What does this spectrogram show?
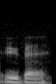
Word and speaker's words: Ubirr: Says pronounced Ubirr, right?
